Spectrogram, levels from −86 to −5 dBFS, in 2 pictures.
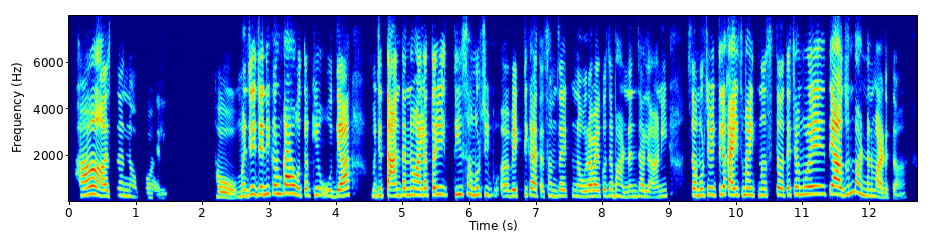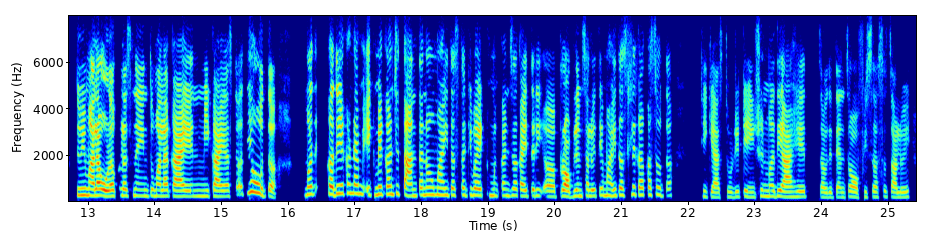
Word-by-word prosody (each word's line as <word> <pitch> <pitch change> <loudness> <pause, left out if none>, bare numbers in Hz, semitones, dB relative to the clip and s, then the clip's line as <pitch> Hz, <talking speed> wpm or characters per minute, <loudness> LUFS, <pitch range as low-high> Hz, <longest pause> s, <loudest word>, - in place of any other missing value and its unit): हां. 290 -2 +6
असं 270 +2 -10
नको 210 -4 -15
व्हायल 170 -2 -17 0.8
हो. 200 -5 -3
म्हणजे 260 +6 +3
जेणेकरून 345 +3 +3
काय 365 0 +8
होतं? 295 -5 0
की 300 - -3
उद्या 260 0 +4 0.3
म्हणजे 260 +3 -3
ताणतणाव 290 +3 +6
आला 285 +1 +6
तरी, 320 +2 +4 0.2
ती 320 - +2
समोरची 315 -1 -4 0.2
अ, 245 +1 -4
व्यक्ती 265 +3 +1
काय 290 -2 +4
आता 260 - -2
समजा 265 0 -5
एक 255 - -3
नवरा-बायकोचं 245 +3 -1
भांडण 235 -3 -6
झालं. 235 -2 -5
आणि 225 +4 -6 0.4
समोरच्या 285 +2 0
व्यक्तीला 315 +2 +3
काहीच 290 +1 +6
माहीत 295 -2 +1
नसतं, 285 +2 -2
त्याच्यामुळे 330 +3 +2
ते - - +4
अजून 335 +5 +2
भांडण 285 -10 -1
वाढतं. 195 -8 -1 0.3
तुम्ही 290 0 -1
मला 275 +1 +6
ओळखलंच 255 +1 0
नाही 270 -1 -3
आणि 260 - -10
तुम्हाला 255 -1 0
काय 240 -1 +5
आहे? 240 - 0
आणि 245 +1 -11
मी 245 - -6
काय? 240 -1 +2
असं 245 +7 -9
ते 420 - -2
होतं. 410 -2 -1 0.5
मग 330 - 0 0.2
कधी 340 +1 +3
एका 370 +1 -5
टाइम 360 -1 -2
एकमेकांचे 325 +3 -2
ताणतणाव 300 +4 0
माहित 295 -1 -4
असतं 295 +1 -8
किंवा 290 -1 -2
एकमेकांचा 275 0 -7
काहीतरी 265 0 -4
अ, 235 0 -3
प्रॉब्लेम 250 0 0
चालू 255 0 -8
आहे - - -7
ते 290 - -8
माहीत 270 +3 -6
असले 295 +3 -7
का - - -1
कसं 310 0 -9
होतं? 275 -2 -13 0.5
ठीक 230 -2 -11
आहे, 205 - -2
आज 200 - -8
थोडी 215 +1 -12
टेन्शनमध्ये 240 +2 -7
आहेत 220 +1 -2 0.2
जाऊदे 205 0 -10
त्यांचं 210 +2 -11
ऑफिस 210 +1 -10
असं 215 +1 -13
चालू 205 -1 -7
आहे. 210 - -11
270 Hz, 200 wpm, -24 LUFS, 240-300 Hz, 0.8 s, काय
